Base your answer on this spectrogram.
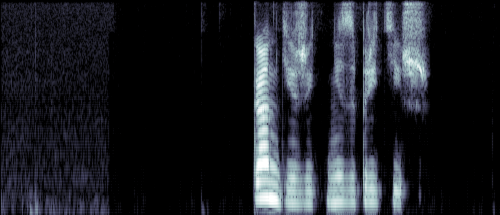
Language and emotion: Russian, neutral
